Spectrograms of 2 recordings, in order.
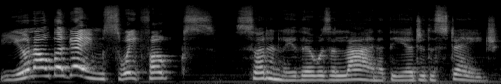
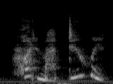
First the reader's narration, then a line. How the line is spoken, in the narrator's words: whispered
